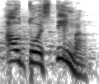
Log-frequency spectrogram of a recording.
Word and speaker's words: autoestima: Sí, alta esquina. ¿No lo dije bien? – No, no. A ver, diga conmigo. – Conmigo. – No sea tolete. Diga conmigo autoestima.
